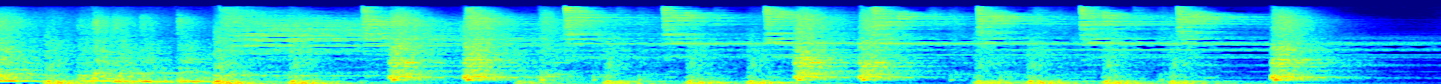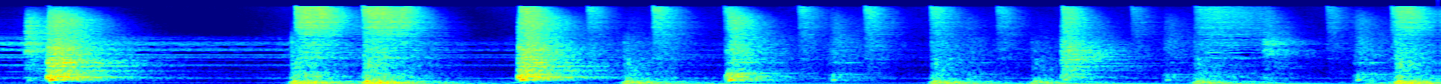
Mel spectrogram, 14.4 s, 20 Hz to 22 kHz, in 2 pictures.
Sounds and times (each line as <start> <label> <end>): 0.0 Drum Solo 14.4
